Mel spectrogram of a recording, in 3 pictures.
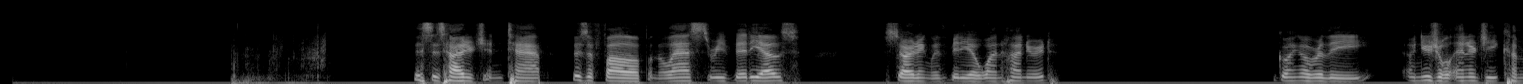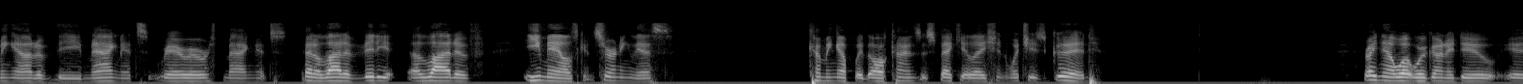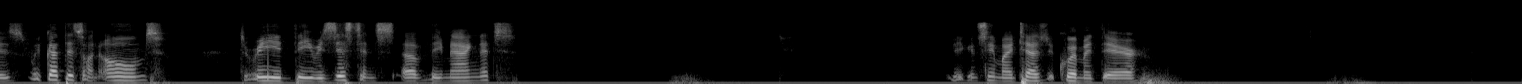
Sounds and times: Speech: 4.2 - 8.1, 8.8 - 10.6, 12.8 - 22.0, 23.3 - 26.3, 28.9 - 32.2, 32.9 - 35.7, 40.0 - 42.1.

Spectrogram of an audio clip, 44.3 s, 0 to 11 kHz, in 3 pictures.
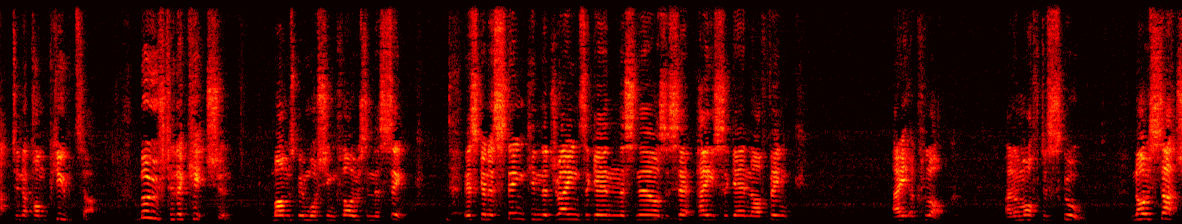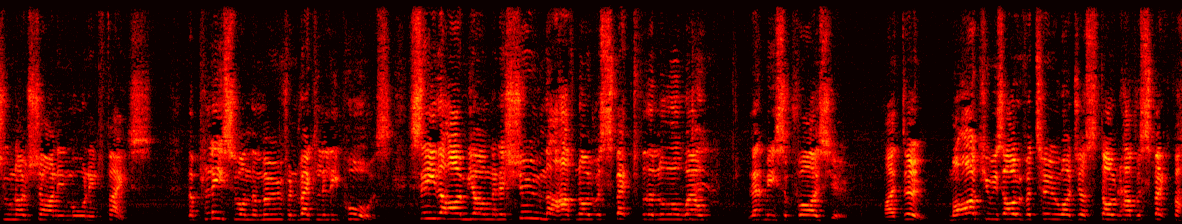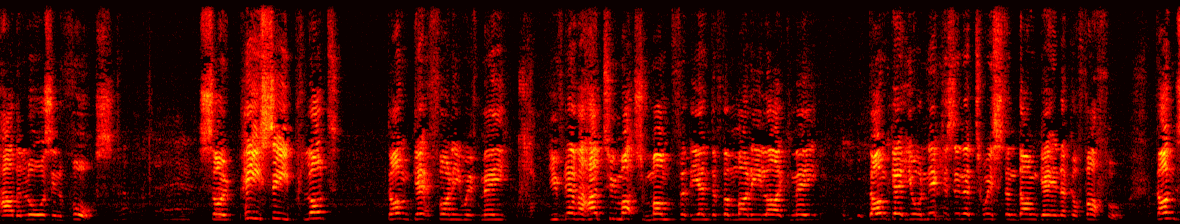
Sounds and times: Speech: 0.0 - 5.1, 5.7 - 10.0, 11.2 - 11.9, 12.6 - 13.6, 14.2 - 33.8, 34.4 - 44.3.

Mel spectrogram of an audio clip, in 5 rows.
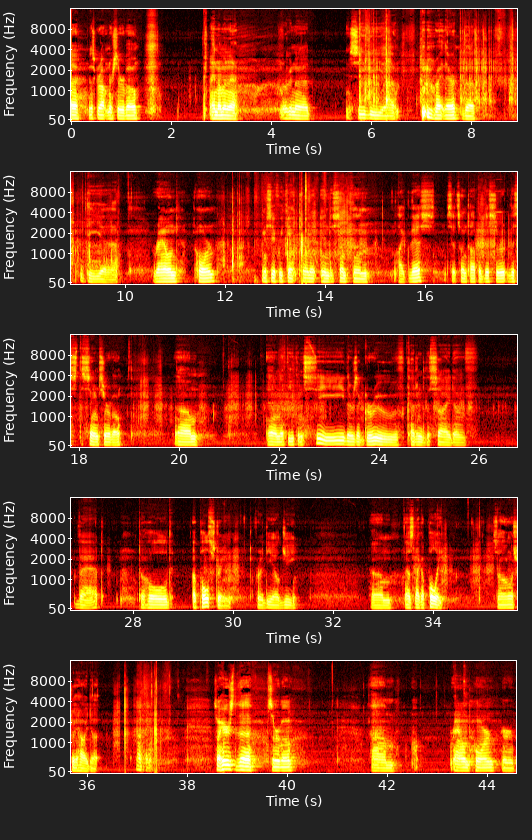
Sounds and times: Speech: 0.0 - 1.4, 2.7 - 3.4, 4.2 - 4.9, 5.5 - 8.2, 9.1 - 9.9, 10.6 - 11.9, 12.7 - 18.9, 19.9 - 20.5, 21.7 - 26.0, 26.8 - 27.4, 28.1 - 31.3, 32.7 - 34.3, 35.2 - 36.3, 37.0 - 37.4, 38.5 - 40.2, 41.6 - 44.5.

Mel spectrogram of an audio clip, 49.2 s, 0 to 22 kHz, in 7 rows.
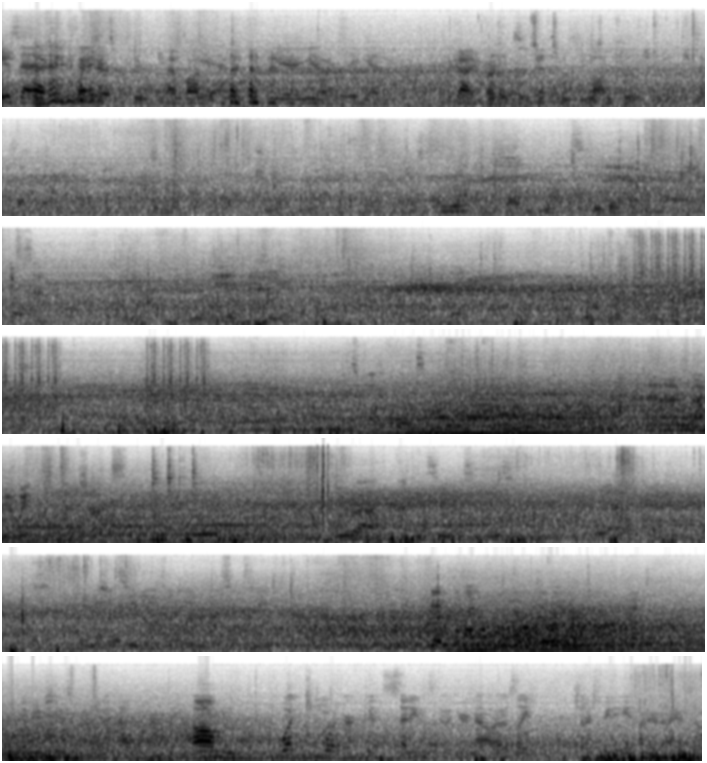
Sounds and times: Speech: 0.0 - 8.9, 19.6 - 20.8, 27.5 - 29.4, 31.4 - 34.7, 35.3 - 37.9, 39.4 - 49.1.

